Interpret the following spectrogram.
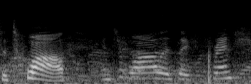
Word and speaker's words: toile: Yeah, it's like the word toilet without the T.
